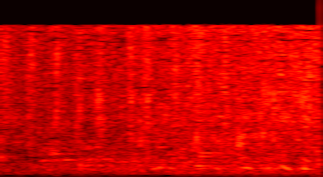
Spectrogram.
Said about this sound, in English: And why don't you kids splash around a little bit, and we'll just listen. Go ahead and play in the water.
